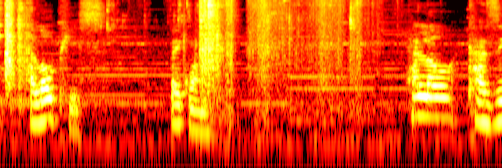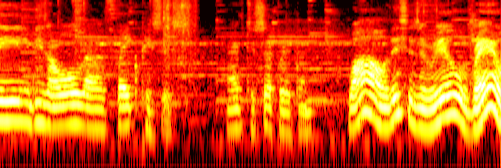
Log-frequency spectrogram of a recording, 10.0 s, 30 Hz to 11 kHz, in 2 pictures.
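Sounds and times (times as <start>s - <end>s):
bag rustling: 1.9s - 4.1s.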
